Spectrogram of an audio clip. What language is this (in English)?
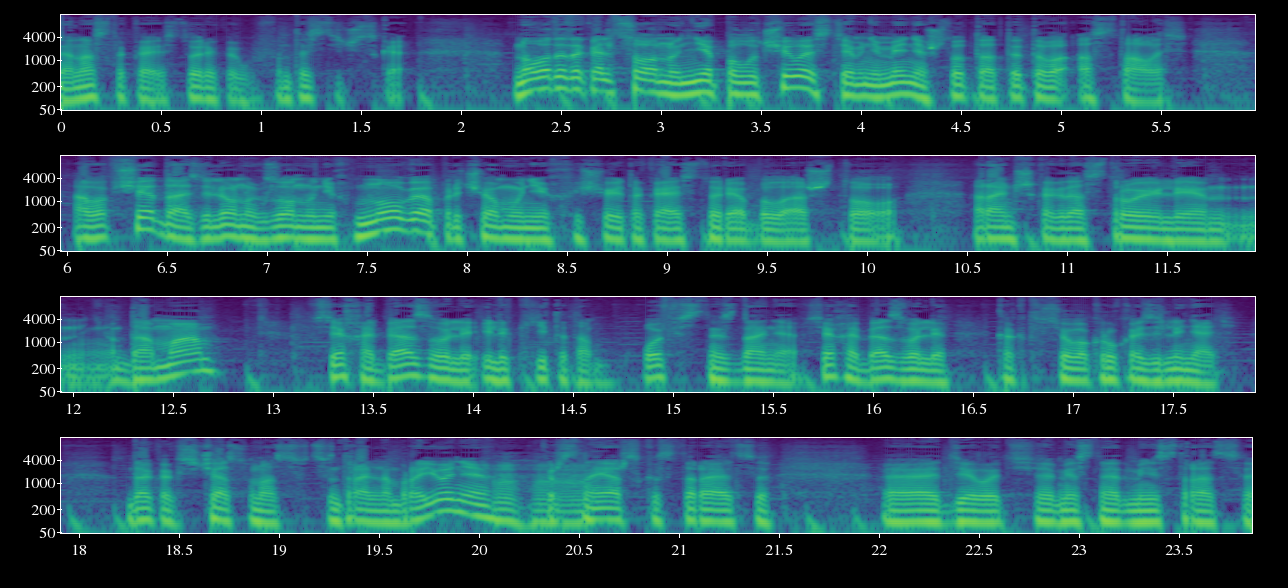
Russian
